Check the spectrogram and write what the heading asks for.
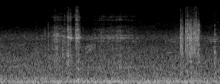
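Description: Outdoor background noise: a steady low rumble, broken by two brief sharp sounds, one about half a second in and a louder one near the end.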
